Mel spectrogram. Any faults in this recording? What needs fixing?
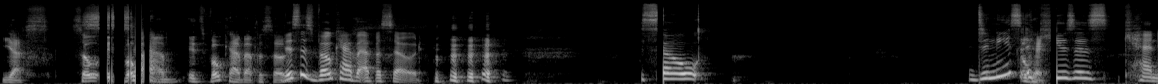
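Sharp silent holes at 0.99 to 1.50 s (several short gaps), 4.29 s just after "is vocab episode", and at 6.57, 8.63 and 10.50 s are likely Bluetooth dropout: packets missed their deadline and playback skipped ahead. On the waveform they appear as flat-line gaps, and on the spectrogram as blank vertical bands with hard edges. To prevent this, keep the headphones close to the source with a clear line of sight, and move them away from busy 2.4 GHz traffic.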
